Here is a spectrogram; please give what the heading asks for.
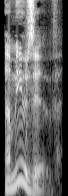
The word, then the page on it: amusive: British English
